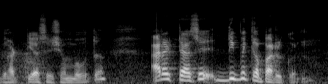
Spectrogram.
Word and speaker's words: দীপিকা পাডুকোন: আরেকটা আছে দীপিকা পাড়ুকোন, আমরা বলে ফেলাই সহজে দীপিকা পাড়ুকোন, কোনো টান টুন নাই, কোনো ইয়ে নাই, আবার সঠিক উচ্চারণটা নাই। এটা মূলত উচ্চারণ হবে দীপিকা পাডুকোন। দীপিকা পাডুকোন। এখানে আমরা লক্ষ্য করলাম কি, পাড়ুকোন হবে না, পাডুকোন। ডয় রস্যকারে এখানেও টান হবে একালিপ সম পরিমাণ, পাডুকোন।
